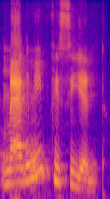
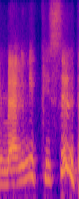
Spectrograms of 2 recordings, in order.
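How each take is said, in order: First: The ending is said as two syllables, 'see-ant'. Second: The ending is said as one syllable, 'sent'. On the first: The speaker calls it wrong. "बोलते कैसे मैग्निफिसियंट, फिसियंट बोलते हैं" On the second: The speaker calls it right. "इसका सही उच्चारण होना चाहिए मैग्निफिसेंट"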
